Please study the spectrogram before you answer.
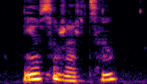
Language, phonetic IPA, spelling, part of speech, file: Polish, [ˌmʲjɛ̃w̃sɔˈʒɛrt͡sa], mięsożerca, noun, LL-Q809 (pol)-mięsożerca.wav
